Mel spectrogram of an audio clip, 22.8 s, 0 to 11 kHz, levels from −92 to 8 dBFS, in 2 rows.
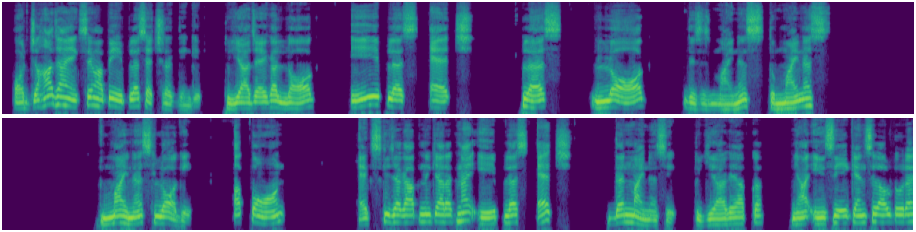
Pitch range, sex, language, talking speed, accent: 130-185 Hz, male, Hindi, 150 wpm, native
